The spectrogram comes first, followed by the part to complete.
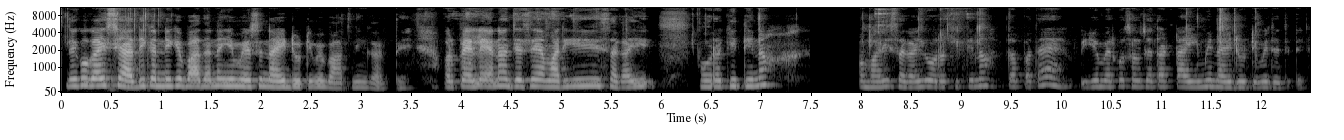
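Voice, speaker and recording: A young woman vlogging casually at home, hoarse from a cold and laughing often as she chats. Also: on the high side, fairly even intonation, moderate pace, darkish tone. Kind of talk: casual home vlog chat. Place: bedroom at home.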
